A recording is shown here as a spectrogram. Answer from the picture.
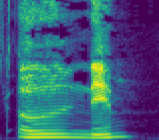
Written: lnim

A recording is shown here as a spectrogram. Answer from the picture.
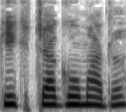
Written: gigjagumatl

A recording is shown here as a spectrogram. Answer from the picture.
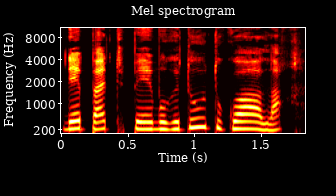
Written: nepat

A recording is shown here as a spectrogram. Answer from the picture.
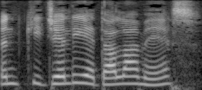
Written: alame's

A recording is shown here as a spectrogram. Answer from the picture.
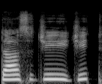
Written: ta's'ji'jit

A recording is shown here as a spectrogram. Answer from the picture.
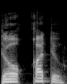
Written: toqqatua

